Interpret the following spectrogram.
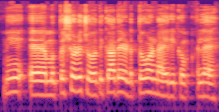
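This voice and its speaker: A woman voicing a gentle, protective young mother in a storybook tale. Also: medium pitch, steady tone, fast talker, natural voice. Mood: concerned.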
